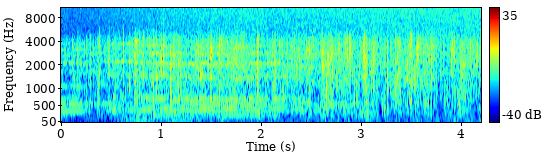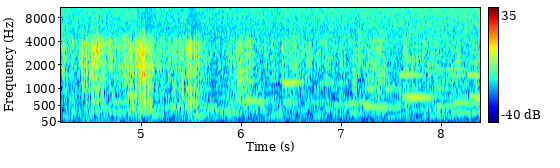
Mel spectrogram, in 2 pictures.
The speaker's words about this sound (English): march continues.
